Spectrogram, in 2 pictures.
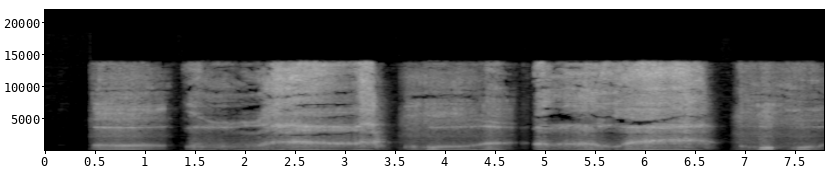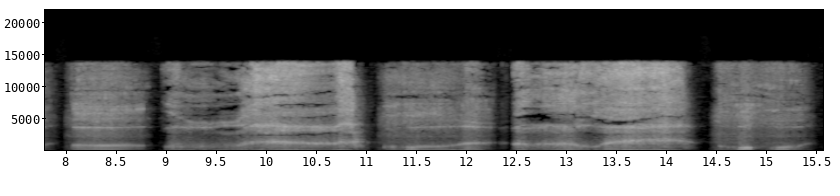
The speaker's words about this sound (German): Sie schob die Beine nach, und es dauerte keine 2 Minuten, da blies er schon wie ein Blasbalg, und bald schnarchte er, daß man's weit im Walde hörte.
